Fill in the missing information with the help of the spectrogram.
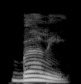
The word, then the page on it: bali: indonesian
